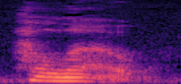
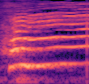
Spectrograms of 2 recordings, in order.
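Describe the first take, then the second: First: It is said in a serious, sober way. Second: It is said in a silly, playful way.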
